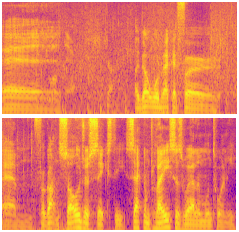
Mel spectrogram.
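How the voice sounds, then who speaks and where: Speaking with a strong Irish accent, a man uses a very deep, low pitch with ordinary pitch variation and long, frequent pauses. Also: moderate pace. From Ireland. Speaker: video game speedrunner and streamer. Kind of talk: casual livestream chat.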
